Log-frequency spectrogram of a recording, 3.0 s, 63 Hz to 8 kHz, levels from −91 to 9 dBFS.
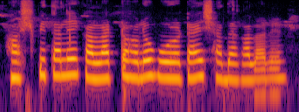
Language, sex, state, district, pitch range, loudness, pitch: Bengali, female, West Bengal, Alipurduar, 265-295 Hz, -13 LUFS, 275 Hz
